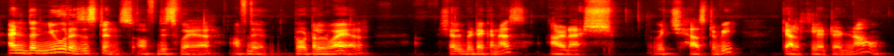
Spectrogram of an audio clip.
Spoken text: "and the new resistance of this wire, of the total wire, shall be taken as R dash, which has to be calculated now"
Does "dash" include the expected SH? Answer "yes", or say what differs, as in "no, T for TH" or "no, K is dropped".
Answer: yes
